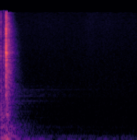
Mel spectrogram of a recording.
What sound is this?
The sound of closing the door of my washing machine.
